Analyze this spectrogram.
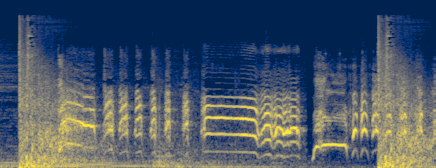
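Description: A man's exaggerated, cartoonish villain laugh: a run of quick choppy "ha-ha" pulses, then a long held note that breaks into wobbling cackles. A sharp whoosh-like burst comes just before the laugh, and another near the end.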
